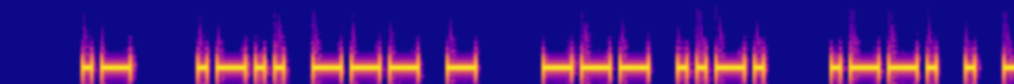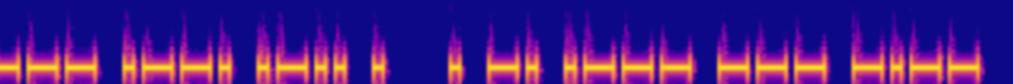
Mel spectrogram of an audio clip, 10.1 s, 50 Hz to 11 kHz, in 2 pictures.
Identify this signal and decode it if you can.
Morse code, heard as a keyed tone, about 25 wpm, 700 Hz. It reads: A LOT OF PEOPLE ENJOY
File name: practice / 25wpm / Sentences with 4-Word Phrases - 25wpm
